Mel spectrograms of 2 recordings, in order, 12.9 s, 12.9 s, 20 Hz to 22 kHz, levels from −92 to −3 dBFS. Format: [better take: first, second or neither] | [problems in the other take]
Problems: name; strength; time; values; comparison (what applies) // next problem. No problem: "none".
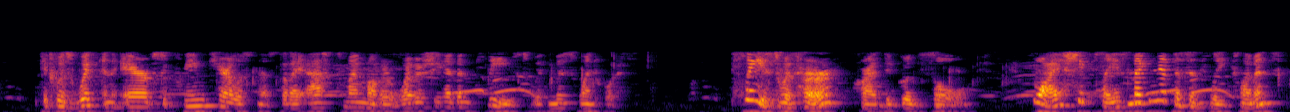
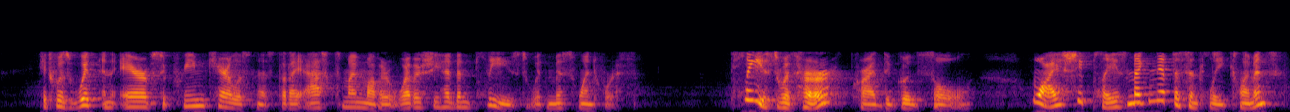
second | noise reduction (classical method WPE with log-MMSE)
